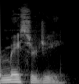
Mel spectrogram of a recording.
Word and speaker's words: Masergy: Ray is the VP of Global Technology for Masergy.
